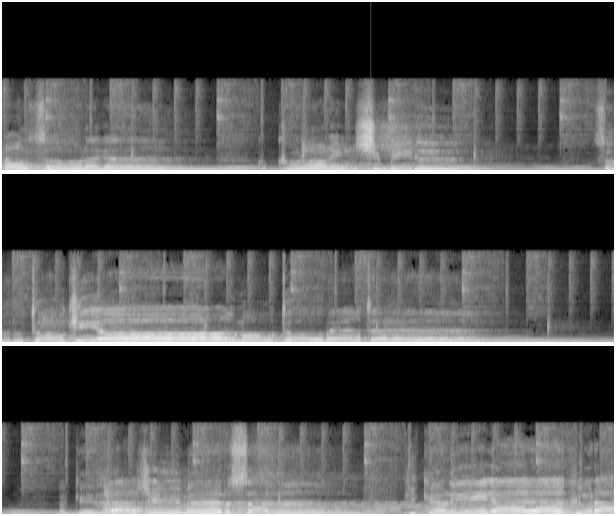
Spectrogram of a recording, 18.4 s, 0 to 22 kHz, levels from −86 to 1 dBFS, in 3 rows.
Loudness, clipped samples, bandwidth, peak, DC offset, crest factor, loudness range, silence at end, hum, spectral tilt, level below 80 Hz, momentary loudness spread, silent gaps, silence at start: -14 LUFS; under 0.1%; 12 kHz; 0 dBFS; 0.6%; 14 dB; 6 LU; 0 s; none; -4.5 dB/octave; -30 dBFS; 15 LU; none; 0 s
